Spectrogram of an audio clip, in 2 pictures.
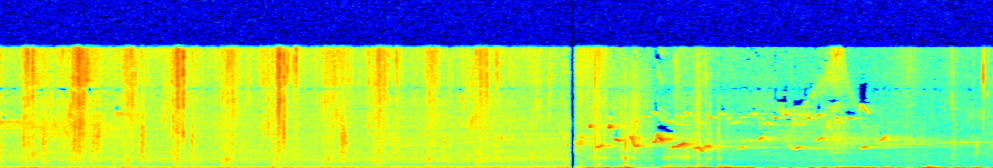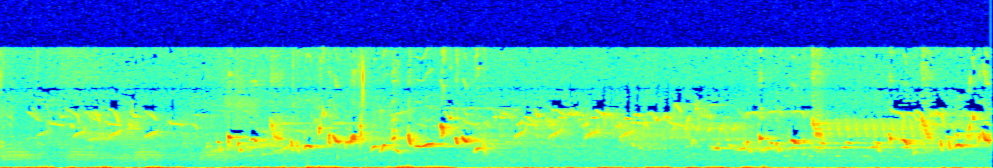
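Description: A busy dawn chorus of many birds chirping and trilling at once, filling the air after a rush of steady noise fades, with footsteps crunching along underneath.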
